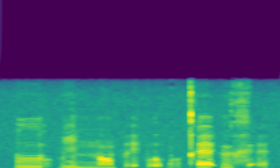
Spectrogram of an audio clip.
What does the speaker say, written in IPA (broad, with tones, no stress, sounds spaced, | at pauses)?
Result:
lː ṵ˥˩ ɓ i˥˩ nː ɔ̃˩˧ p ḛ˧˥˧ p o̰˦˥ ɓ ṵ˦˥ kʰ ɛ˦˥ ʔ ʉ˧˩ x ɛ̰˧˩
